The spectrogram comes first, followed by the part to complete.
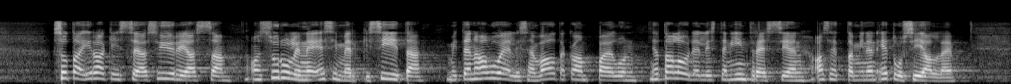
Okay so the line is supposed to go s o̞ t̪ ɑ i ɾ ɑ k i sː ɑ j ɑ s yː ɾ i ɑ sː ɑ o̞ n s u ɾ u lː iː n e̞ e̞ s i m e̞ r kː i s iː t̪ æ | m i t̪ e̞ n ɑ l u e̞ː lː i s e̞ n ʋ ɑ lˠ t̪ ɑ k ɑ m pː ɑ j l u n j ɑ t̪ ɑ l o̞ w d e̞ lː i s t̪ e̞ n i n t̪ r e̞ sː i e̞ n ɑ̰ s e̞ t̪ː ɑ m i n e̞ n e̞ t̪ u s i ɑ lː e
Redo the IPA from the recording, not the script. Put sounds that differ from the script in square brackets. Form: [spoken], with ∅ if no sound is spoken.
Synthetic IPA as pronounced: s o̞ t̪ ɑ i ɾ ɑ k i sː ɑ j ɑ s yː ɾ i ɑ sː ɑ o̞ n s u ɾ u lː [i] n e̞ e̞ s i m e̞ r kː i s iː t̪ æ | m i t̪ e̞ n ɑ l u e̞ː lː i s e̞ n ʋ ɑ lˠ t̪ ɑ k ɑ m pː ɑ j l u n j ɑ t̪ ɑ l o̞ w d e̞ lː i s t̪ e̞ n i n t̪ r e̞ sː i e̞ n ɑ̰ s e̞ t̪ː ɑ m i n e̞ n e̞ t̪ u s i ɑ lː e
